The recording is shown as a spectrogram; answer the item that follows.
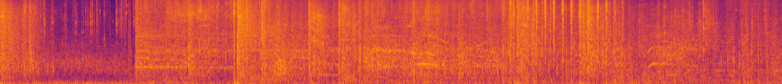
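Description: Dramatised battle against German soldiers with improvised weapons: dense bursts of rifle and machine-gun fire, sharp cracks and booms layered into a loud, continuous fusillade over rumbling background.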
